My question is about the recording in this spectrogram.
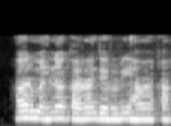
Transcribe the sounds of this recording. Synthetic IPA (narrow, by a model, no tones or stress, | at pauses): ɦɐɾməɦɪnakɐɾnad͡ʒɐɾuːɾiɦaʋẽkʰaː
